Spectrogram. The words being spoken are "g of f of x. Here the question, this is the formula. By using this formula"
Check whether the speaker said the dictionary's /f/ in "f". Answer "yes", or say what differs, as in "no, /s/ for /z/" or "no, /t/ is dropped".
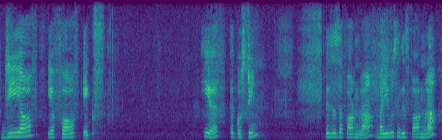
yes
